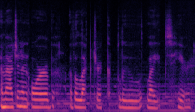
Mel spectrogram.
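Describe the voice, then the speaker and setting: A woman leading a guided yoga meditation in a soothing, measured way with long pauses. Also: medium pitch, flat delivery, darkish tone. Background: meditation music.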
